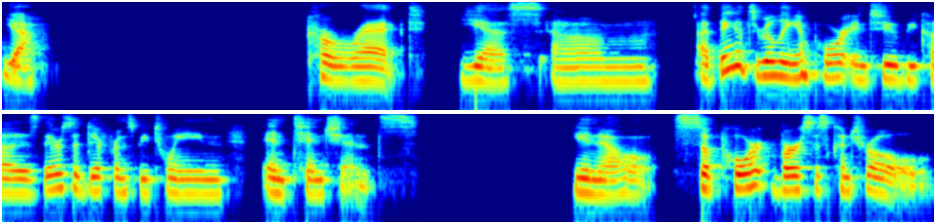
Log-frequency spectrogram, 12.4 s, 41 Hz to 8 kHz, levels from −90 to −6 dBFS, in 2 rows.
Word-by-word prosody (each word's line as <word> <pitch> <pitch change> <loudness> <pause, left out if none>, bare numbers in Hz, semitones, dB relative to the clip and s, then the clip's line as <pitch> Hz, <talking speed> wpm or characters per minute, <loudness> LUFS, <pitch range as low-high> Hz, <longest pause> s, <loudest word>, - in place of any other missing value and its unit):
Yeah. - - +1 1.8
Correct. 175 -4 +1 0.2
Yes. 155 -3 -2
Um, 165 +1 -6 0.3
I - - +1
think 275 - +4
it's 345 -1 -1
really 220 -2 +5
important, 205 -5 0
too, 185 +1 +2
because 170 -2 -1
there's 215 +3 0
a - - +2
difference 185 -2 -2
between 165 -1 -4 0.2
intentions, 165 - -5 1.0
You 175 -1 +2
know, 160 0 -2
support 215 +4 +4
versus 195 0 +5
control. 190 -3 -1
175 Hz, 100 wpm, -25 LUFS, 165-195 Hz, 1.8 s, really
